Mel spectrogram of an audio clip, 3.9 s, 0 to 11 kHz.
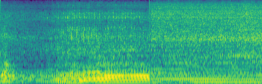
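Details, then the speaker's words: Freshly built BMW 335i N54 twin-turbo six (MMP 53/53 turbos) on first-startup break-in, 2,000–2,500 RPM for about 15 minutes to seat piston rings; steady fast idle easing up and settling higher, smooth even firing; normal. "All right, guys, doing that break-in right now. I got the timer going. We're doing 15 minutes, maybe 20. I think I'm gonna go 15. Oscillating from 2,000 RPM up to 2,500. This really just seats the piston rings in."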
